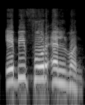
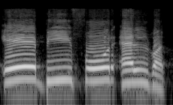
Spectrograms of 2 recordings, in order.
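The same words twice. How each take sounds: First: Said in the usual way. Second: Formula drawn out very slowly; slow and deliberate. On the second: Shown as a demonstration. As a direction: stretch each part of the formula for the class. Repeats formula slowly for class.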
